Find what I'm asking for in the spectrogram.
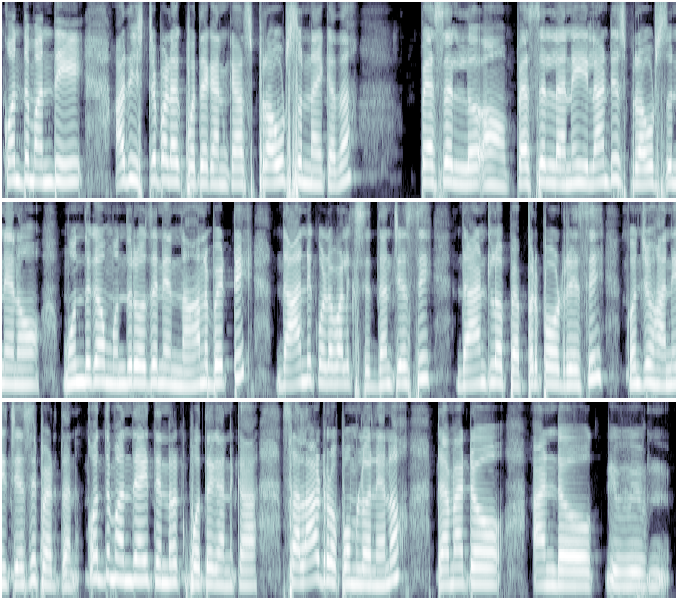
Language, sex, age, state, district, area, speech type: Telugu, female, 45-60, Andhra Pradesh, Eluru, rural, spontaneous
